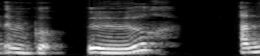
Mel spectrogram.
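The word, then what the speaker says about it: heures: silent then we've got er and the s is silent on the end this word is uh okay if you don't like a food you might say er think about it that way okay so er means ours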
